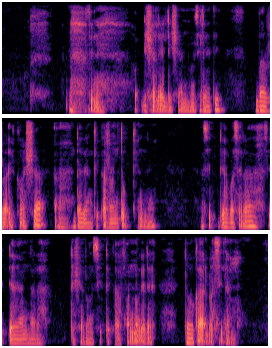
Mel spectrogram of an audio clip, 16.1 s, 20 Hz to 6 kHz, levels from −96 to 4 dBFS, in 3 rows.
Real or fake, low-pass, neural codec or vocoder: real; 5.4 kHz; none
